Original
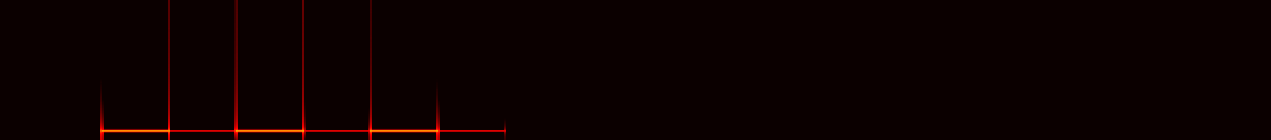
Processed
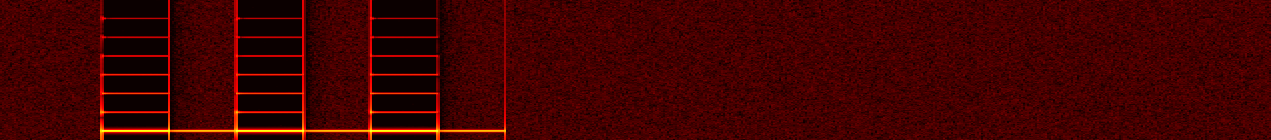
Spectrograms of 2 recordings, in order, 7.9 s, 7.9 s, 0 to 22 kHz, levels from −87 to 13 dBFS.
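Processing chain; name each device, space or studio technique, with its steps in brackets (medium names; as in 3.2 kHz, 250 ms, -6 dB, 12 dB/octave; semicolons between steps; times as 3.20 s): loud club master (compression 2:1, threshold -32 dBFS, peak gain reduction 5.5 dB; hard clipper -26.5 dBFS, distortion -25 dB; loudness maximiser +35 dB); trim -1 dB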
